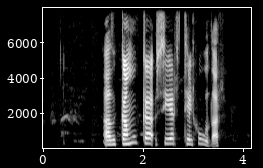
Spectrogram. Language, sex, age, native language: Icelandic, female, 30-39, Icelandic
